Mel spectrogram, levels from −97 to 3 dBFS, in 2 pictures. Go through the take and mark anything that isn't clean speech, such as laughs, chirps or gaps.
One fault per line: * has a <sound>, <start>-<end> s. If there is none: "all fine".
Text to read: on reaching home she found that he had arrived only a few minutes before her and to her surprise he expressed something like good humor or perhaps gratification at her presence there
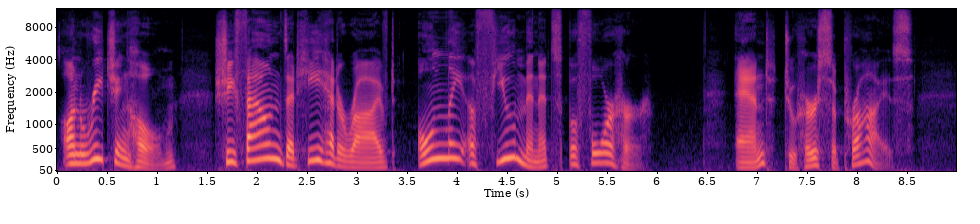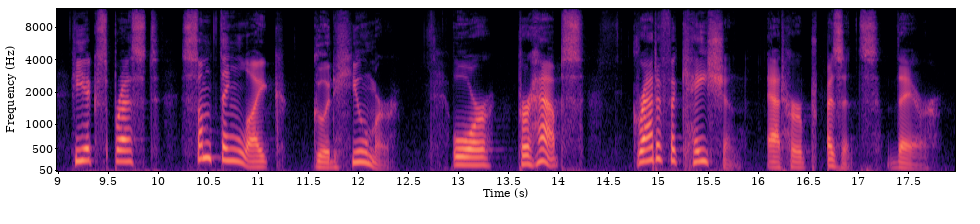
* has a dropout, 16.6-16.7 s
